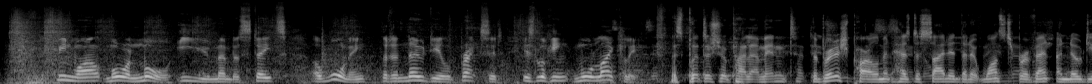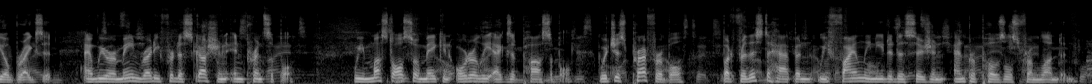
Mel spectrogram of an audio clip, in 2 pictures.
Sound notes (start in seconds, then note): 7.8 through translator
